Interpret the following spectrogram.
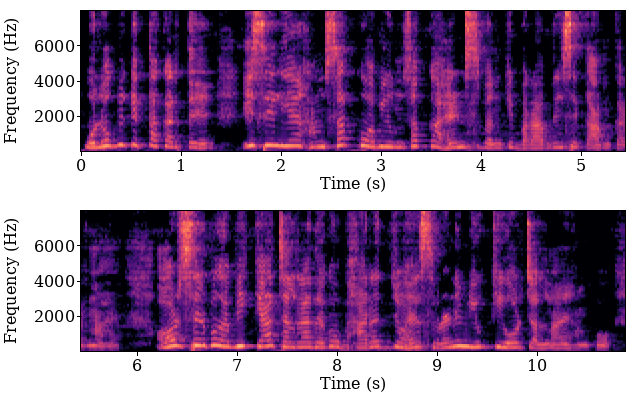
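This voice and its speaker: A woman spiritual teacher giving a talk to a live audience, often putting rhetorical questions to them. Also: sits high. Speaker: Brahma Kumaris spiritual teacher.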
